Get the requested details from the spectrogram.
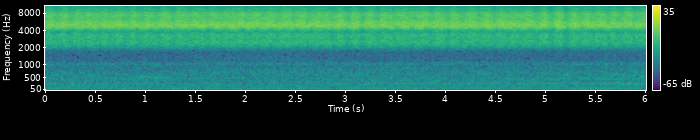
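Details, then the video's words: Seaside cicadas in Croatia, summer 2020, produce an unbroken shrill buzz. The sound is a bright, hissing drone with a faint shimmering flutter and no pauses or changes in loudness. "Kroatien Zikaden und Meer"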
